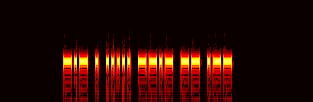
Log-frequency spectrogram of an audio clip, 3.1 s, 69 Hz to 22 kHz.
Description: Morse code, heard as a keyed tone, about 46 wpm, 700 Hz. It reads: KE5QMW
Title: USA Call Signs - 6 Characters - Repeated 3x - 45wpm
